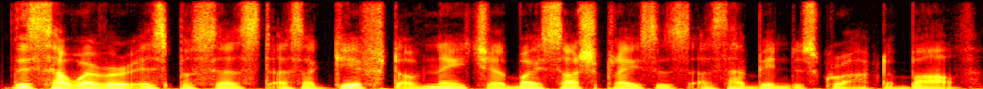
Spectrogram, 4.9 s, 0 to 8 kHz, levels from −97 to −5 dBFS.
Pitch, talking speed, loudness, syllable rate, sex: 100 Hz, 205 wpm, -22 LUFS, 5.9 syllables/s, male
